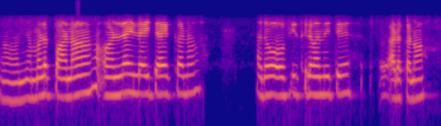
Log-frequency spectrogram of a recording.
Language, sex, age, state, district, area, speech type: Malayalam, female, 30-45, Kerala, Kannur, urban, conversation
